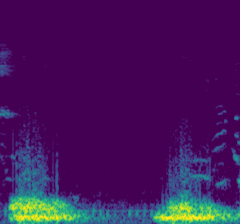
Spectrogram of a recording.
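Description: Two short bursts of low rumbling noise through the stage microphone, each about half a second long, the first just after the start and the second about a second and a half in, with a quiet gap between.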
